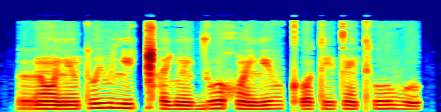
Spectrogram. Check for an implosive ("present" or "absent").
absent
